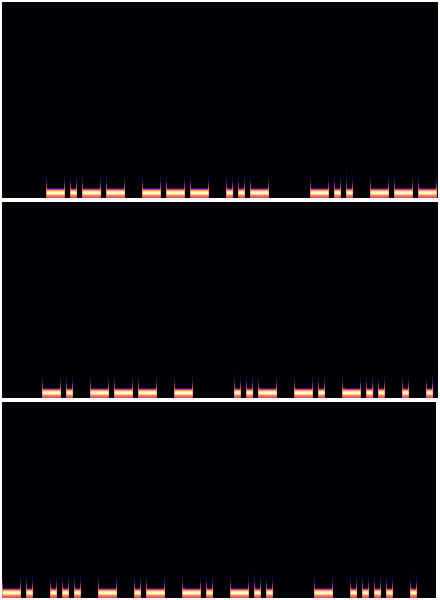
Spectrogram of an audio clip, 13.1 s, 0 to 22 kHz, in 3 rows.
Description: Morse code, heard as a keyed tone, about 19 wpm, 700 Hz. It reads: YOU DO NOT UNDERSTAND THE
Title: Sentences from Top 600 Words 20wpm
